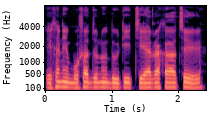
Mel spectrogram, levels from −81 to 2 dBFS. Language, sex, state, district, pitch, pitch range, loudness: Bengali, male, West Bengal, Alipurduar, 120 Hz, 115-125 Hz, -17 LUFS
